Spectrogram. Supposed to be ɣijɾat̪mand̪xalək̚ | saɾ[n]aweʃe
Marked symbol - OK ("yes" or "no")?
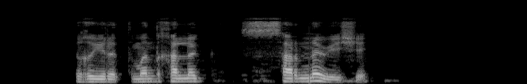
yes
